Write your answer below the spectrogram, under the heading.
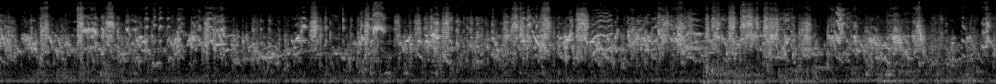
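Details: Continuous bright chatter from a happy budgerigar: rapid raspy chirps and warbled squeaks layered thickly, with a short dip in loudness near the seventh second.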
